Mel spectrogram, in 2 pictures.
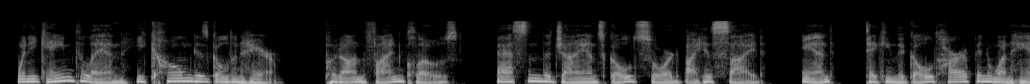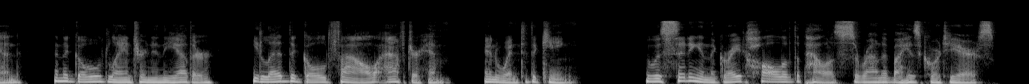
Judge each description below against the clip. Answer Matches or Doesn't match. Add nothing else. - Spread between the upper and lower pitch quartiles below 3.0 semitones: Doesn't match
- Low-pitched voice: Matches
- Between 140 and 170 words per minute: Doesn't match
